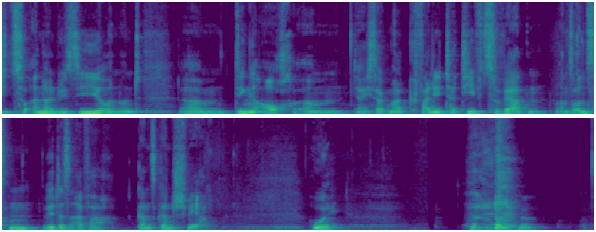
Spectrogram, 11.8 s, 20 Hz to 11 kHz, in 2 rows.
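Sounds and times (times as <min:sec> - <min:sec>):
speech: 0:00.0 - 0:08.1, 0:09.0 - 0:09.4, 0:10.6 - 0:11.3
faint sniff: 0:08.2 - 0:10.2
person sneezing: 0:10.6 - 0:11.3.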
